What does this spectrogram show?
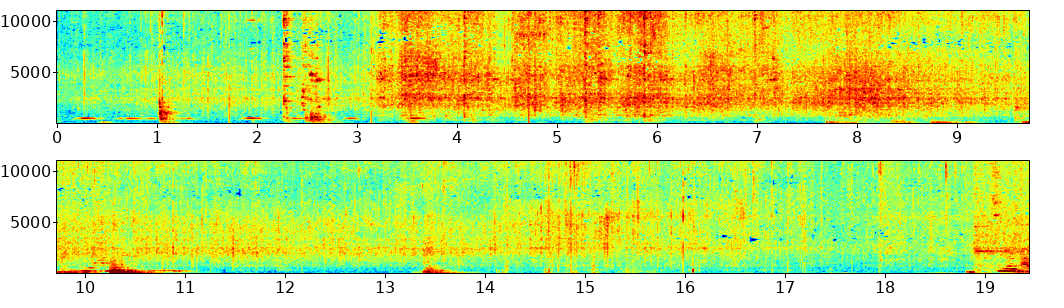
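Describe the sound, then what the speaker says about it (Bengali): Okra fries in a pan in a home kitchen, giving off a constant close sizzle. Intermittent knocks and scraping from stirring break through the hiss, and no one speaks. "আর এদিকে ভেন্ডি ভাজা হচ্ছে, সব বসানো হয়ে গেছে।"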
